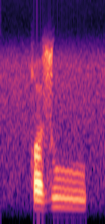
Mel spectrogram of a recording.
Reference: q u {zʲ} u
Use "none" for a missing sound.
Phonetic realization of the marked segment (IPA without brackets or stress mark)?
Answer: z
